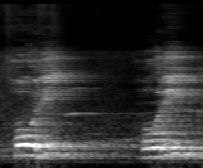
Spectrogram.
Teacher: ला की जगह पर रा का प्रयोग करते हैं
